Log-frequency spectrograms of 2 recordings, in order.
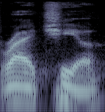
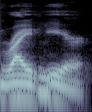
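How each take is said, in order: First: It is said with an exaggerated Southern Louisiana accent. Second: It is said in a plain, neutral accent. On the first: The speaker calls it wrong. "I've met people from Louisiana that would say that" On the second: The speaker calls it right. "when they mean right here"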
